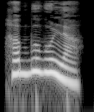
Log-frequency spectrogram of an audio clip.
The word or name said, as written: ಹೆಬ್ಬಾಗಿಲು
